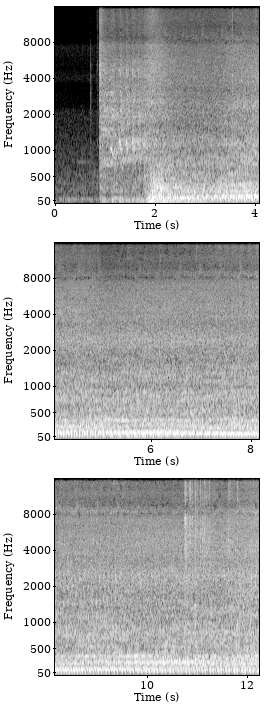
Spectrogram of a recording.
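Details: Diesel truck started after injector replacement and clearing codes, with lots of PB Blaster sprayed into the turbo: starter catches within a second and settles into a steady, even idle with no misses or knocks. Quieter at the front, louder at the rear.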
